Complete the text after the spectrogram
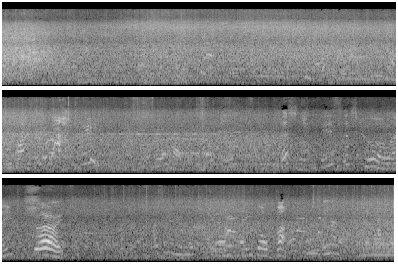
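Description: A model train rumbles along its track.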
